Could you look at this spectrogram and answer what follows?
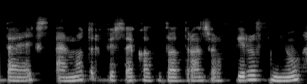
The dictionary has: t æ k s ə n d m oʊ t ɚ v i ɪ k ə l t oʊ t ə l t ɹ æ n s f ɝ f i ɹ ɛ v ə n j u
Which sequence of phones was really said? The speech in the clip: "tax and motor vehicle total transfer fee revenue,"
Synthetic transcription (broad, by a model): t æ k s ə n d m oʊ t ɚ f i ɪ k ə l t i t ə l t ɹ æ n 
